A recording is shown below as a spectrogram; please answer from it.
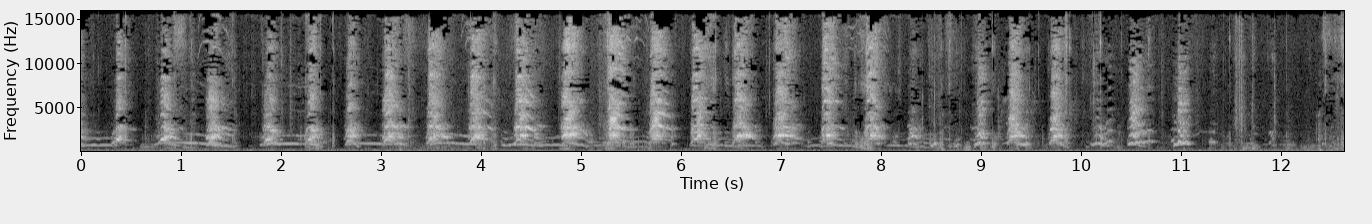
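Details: A litter of five motherless puppies, bottle-fed since losing their mother to dog thieves at six days old; regular, evenly spaced rising-falling yelps about two each second, fading slightly toward the end.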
